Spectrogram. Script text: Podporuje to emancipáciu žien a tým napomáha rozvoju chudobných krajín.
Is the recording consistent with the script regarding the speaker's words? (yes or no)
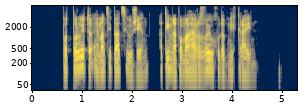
yes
